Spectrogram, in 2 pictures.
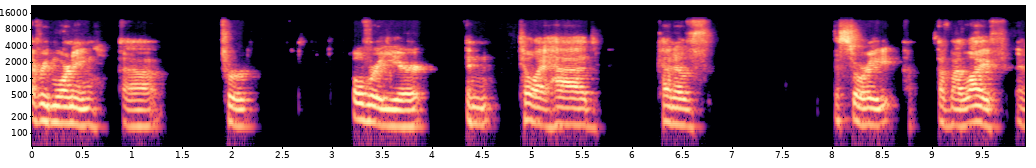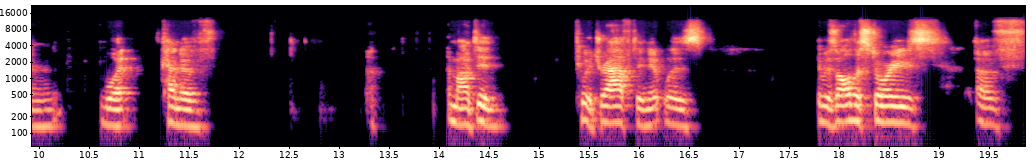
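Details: Adult man with lifelong stuttering, pattern mostly blocks, who reports hundreds of different ways he stutters, speaking spontaneously in a real interview; stuttering.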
